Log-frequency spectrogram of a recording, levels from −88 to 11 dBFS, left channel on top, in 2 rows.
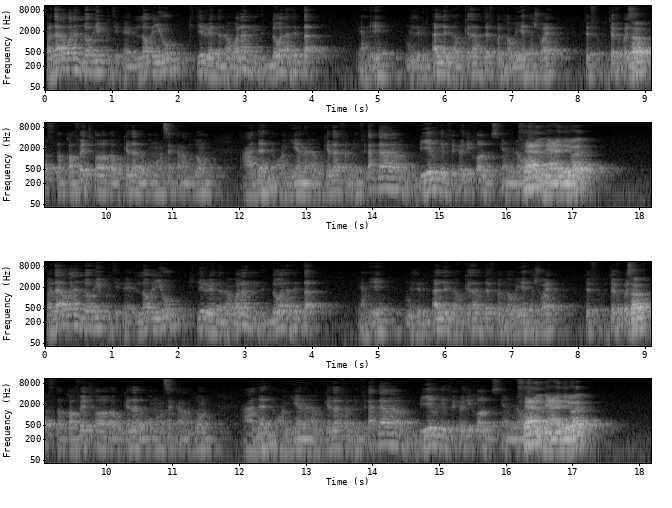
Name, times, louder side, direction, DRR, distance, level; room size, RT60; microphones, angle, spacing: voice 1, 0.0-2.0 2.3-4.0 4.7-5.2 5.4-7.7 8.1-8.9 9.3-11.6 12.0-16.7, left 1 dB, 25° left, 1 dB, 0.6 m, -35 dB
voice 2, 16.2-17.1, right 1 dB, 75° right, -3 dB, 1.4 m, -23 dB
3.6 x 2.8 x 3.7 m, 0.86 s
head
